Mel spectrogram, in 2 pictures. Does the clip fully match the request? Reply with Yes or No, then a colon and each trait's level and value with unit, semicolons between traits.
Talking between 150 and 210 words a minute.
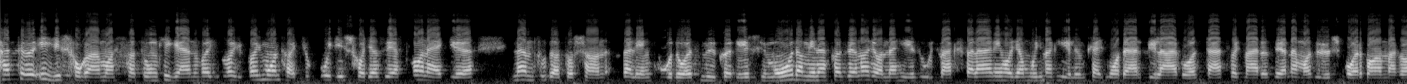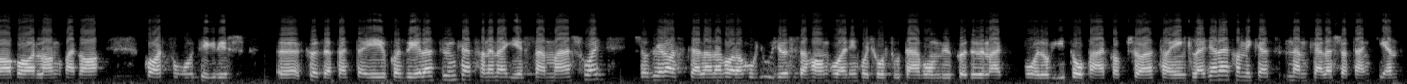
Yes: fast, 155 wpm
